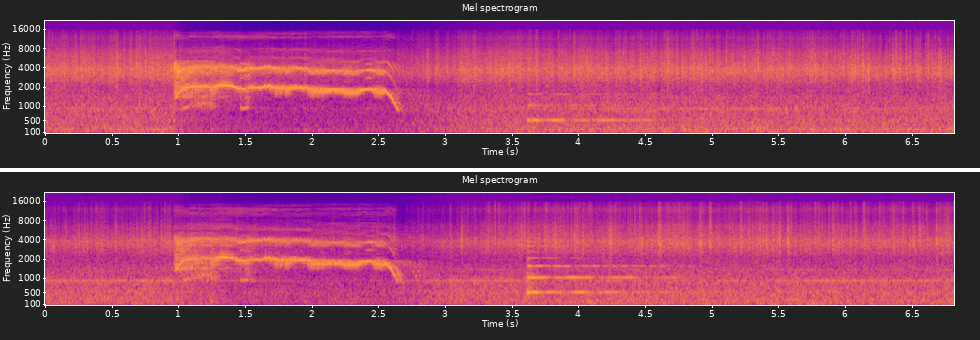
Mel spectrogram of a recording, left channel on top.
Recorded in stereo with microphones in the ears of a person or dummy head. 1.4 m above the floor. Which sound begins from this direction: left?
A scream, at 1.0 s.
